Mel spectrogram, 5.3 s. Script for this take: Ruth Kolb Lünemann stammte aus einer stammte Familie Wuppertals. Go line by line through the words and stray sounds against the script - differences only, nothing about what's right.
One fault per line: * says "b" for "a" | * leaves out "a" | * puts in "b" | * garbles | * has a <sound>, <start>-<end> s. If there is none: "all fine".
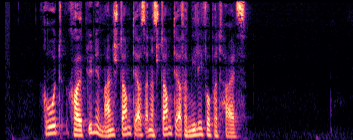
all fine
